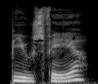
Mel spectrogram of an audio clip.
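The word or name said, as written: biosfære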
